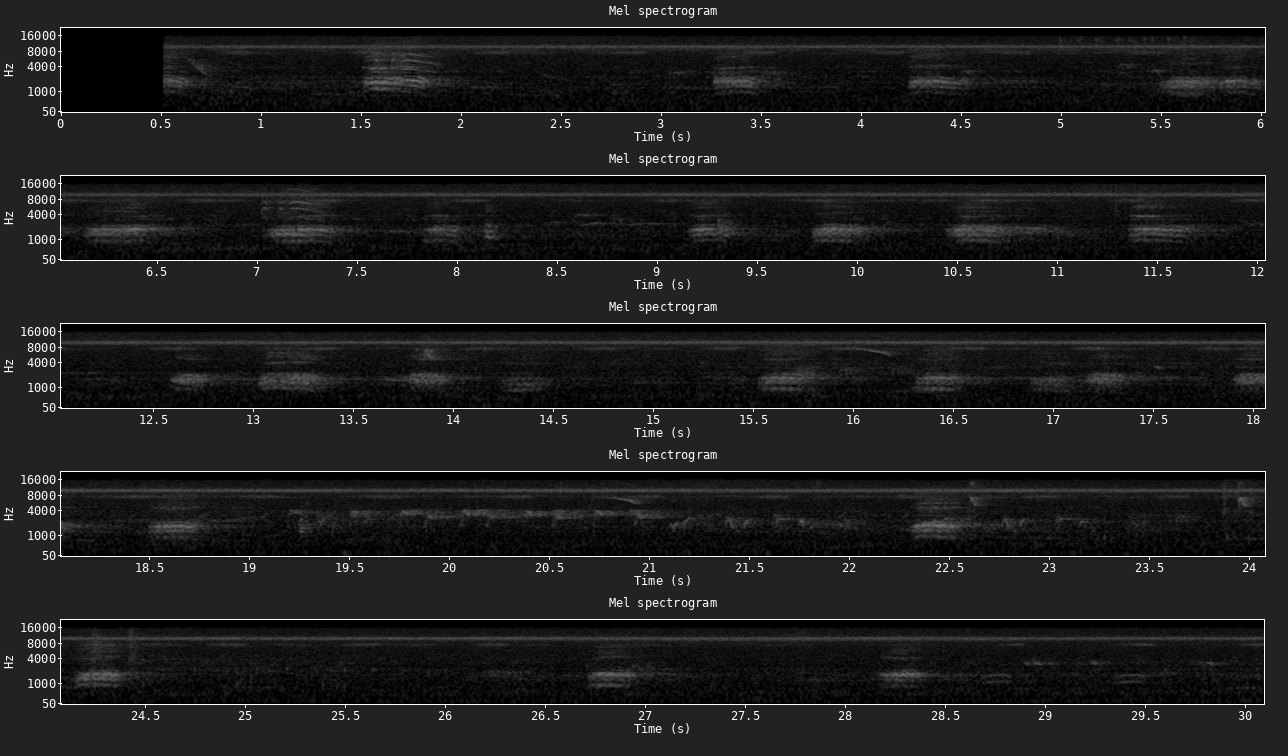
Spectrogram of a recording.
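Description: Birds calling: a short, harsh call repeated at irregular intervals about twenty times, with a brief run of higher chirps about two-thirds of the way through. A faint steady high tone runs underneath.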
